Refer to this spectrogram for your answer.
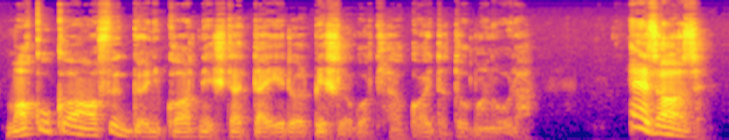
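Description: A man narrating a children's audiobook in an expressive storytelling manner. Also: sits low, gravelly, breathy edge.

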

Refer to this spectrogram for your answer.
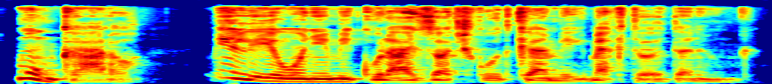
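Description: A man's voice: low voice, vocal fry, husky, exaggerated voice. A man voicing a grumpy, flustered old Santa Claus in a storybook reading, with a scolding, impatient manner. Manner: scolding, then tender and excited.

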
